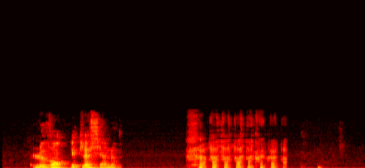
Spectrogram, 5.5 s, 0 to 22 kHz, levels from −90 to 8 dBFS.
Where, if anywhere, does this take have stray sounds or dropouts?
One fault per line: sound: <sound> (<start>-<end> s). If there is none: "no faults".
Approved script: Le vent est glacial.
sound: laugh (2.8-4.3 s)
